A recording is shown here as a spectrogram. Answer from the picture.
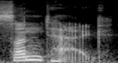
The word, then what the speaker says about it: Sontag: I realized last month when my parents were visiting from California that I've been pronouncing my own last name wrong. – No. – Say it. – How apparently, it's pronounced Sontag. – Sontag. – Okay. – And I just pronounce it how it's spelled.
